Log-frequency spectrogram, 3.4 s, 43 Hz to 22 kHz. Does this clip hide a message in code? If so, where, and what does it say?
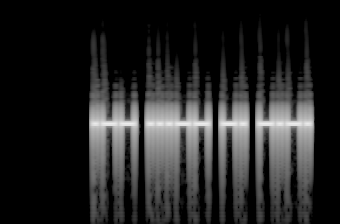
Yes: Morse code from 0.9 to 3.1 s, heard as a keyed tone, about 25 wpm, 700 Hz. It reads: W3NC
